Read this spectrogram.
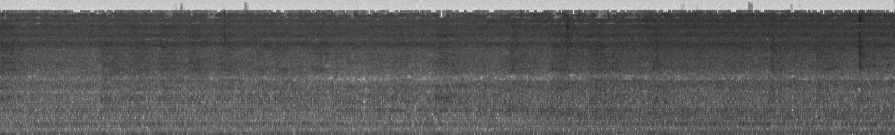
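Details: Mercury Villager/Nissan Quest after a DIY fuel injector replacement: a smooth, even idle with a steady low hum and no misses, ticks or knocks, running normally. No codes read afterwards.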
